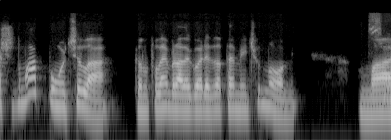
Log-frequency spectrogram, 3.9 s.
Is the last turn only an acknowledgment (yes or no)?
no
